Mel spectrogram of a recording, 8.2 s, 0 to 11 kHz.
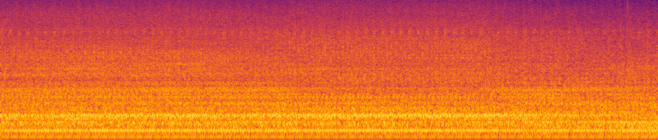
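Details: Old Fiat-Allis bulldozer, roughly D6/D7 size, six-cylinder diesel, probably not turbocharged, sat in the bush for years; started at full throttle with one injector line cracked; loud, steady low drone with no misses; normal running.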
